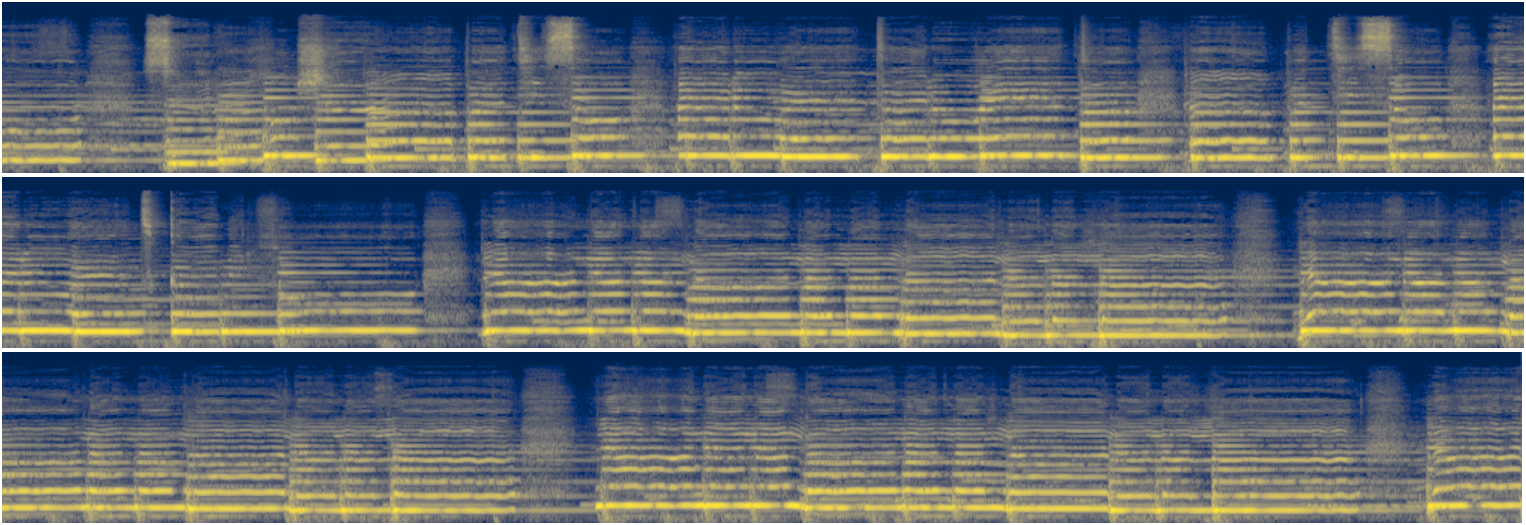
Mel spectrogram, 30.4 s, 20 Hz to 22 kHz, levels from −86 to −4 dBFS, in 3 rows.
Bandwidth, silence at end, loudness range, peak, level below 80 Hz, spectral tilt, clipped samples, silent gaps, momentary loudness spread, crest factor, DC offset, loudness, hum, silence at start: 14.5 kHz; 0 s; 3 LU; 0 dBFS; -56 dBFS; -4 dB/octave; under 0.1%; none; 7 LU; 12 dB; under 0.1%; -13 LUFS; none; 0 s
